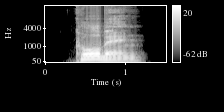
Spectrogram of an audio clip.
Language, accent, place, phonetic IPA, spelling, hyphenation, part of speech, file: German, Germany, Berlin, [ˈkʊʁbl̩n], kurbeln, kur‧beln, verb, De-kurbeln.ogg
- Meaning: to crank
